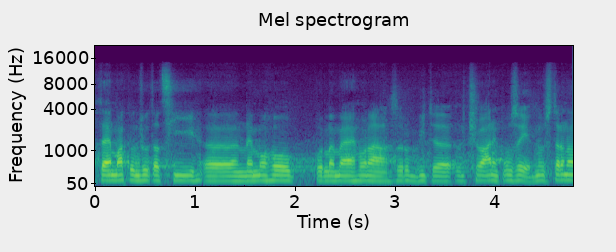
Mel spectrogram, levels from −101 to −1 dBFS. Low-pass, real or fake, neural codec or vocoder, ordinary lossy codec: 14.4 kHz; fake; autoencoder, 48 kHz, 32 numbers a frame, DAC-VAE, trained on Japanese speech; AAC, 64 kbps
